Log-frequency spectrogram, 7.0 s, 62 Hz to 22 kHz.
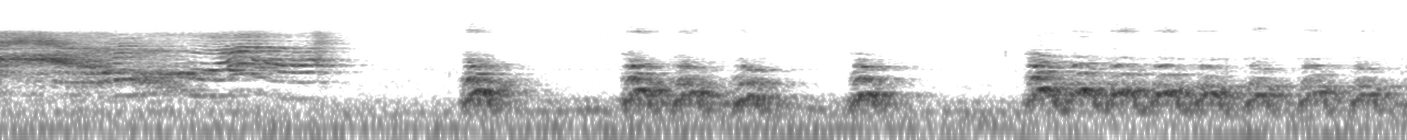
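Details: Ryker, a 90-pound Rottweiler who struggles with arousal and cannot relax, gives a high, wavering whine, then deep barks in short clusters with quiet gaps between.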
